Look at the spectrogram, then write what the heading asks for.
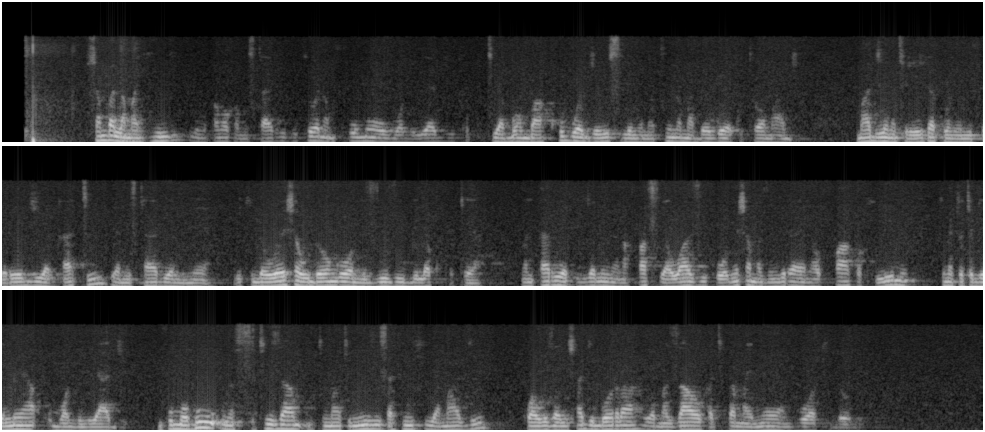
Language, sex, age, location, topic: Swahili, male, 18-24, Nairobi, agriculture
